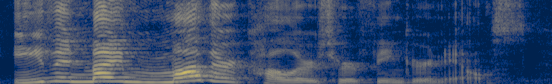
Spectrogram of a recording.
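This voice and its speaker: In a high voice, a woman delivers an animated read-aloud of a children's book the way a preschool teacher might. Her storytelling is emphatic and expressive, punctuated by dramatic pauses and little asides to the young children listening.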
